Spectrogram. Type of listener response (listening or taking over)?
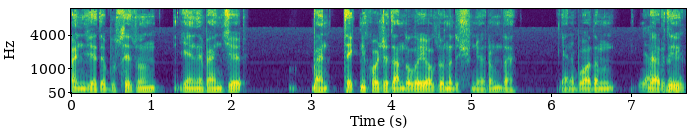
taking over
